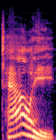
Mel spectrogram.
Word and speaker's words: Tali: Like, no one told him that her name was pronounced Tally, or Tali. It's Tally. It's always pronounced Tally in the game.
